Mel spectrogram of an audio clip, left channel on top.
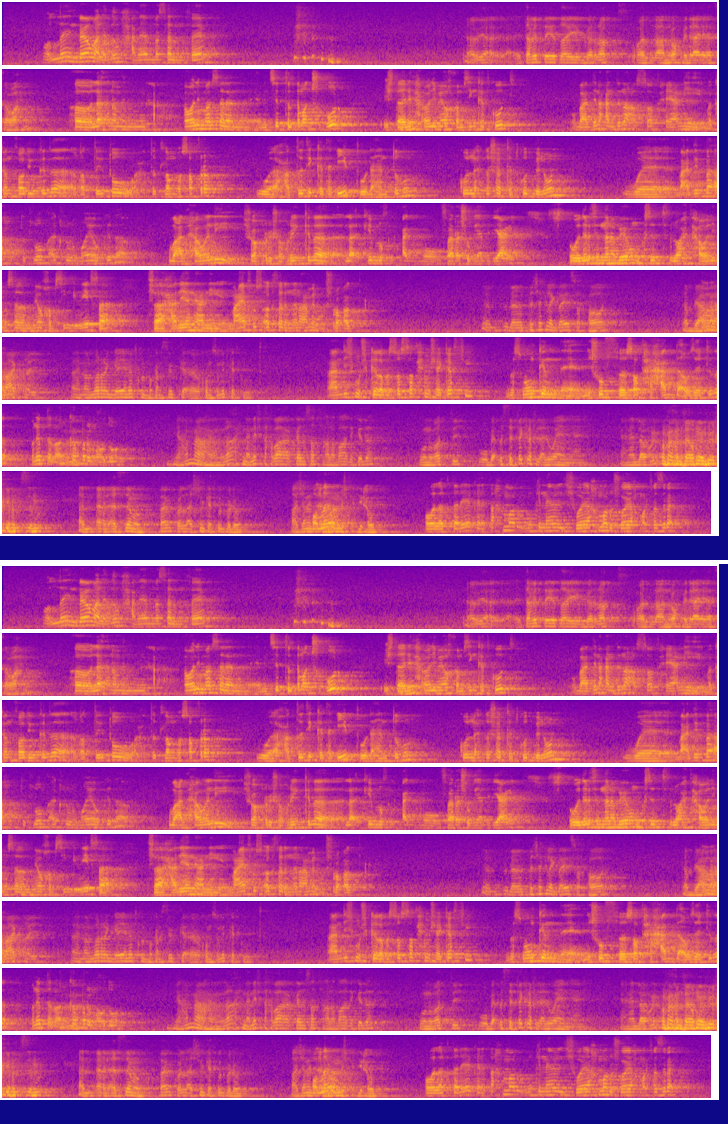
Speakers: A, on the left; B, on the left.
A: والله نبيعهم على انهم حمام مثلا فاهم
B: <laughs> طب يا... طب أنت إيه طيب جربت ولا هنروح في داهية تسوحنا؟
A: اه لا انا من من حوالي مثلا من ست لتمن شهور اشتريت
B: مم؟
A: حوالي 150 كتكوت وبعدين عندنا على السطح يعني مكان فاضي وكده غطيته وحطيت لمبة صفراء وحطيت الكتاكيت ودهنتهم كل 11 كتكوت بلون وبعدين بقى حطيت لهم اكل وميه وكده وبعد حوالي شهر شهرين كده لا كبروا في الحجم وفرشوا جامد يعني وقدرت ان انا ابيعهم وكسبت في الواحد حوالي مثلا 150 جنيه ف فحاليا يعني معايا فلوس اكتر ان انا اعمل مشروع اكبر
B: طب ده أنت شكلك دايس في الحوار طب يا عم
A: اه
B: انا معاك
A: إن-
B: طيب احنا المره الجايه ندخل ب 500 ك... آه، 500 كتكوت
A: ما عنديش مشكلة بس هو السطح مش هيكفي بس ممكن نشوف سطح حد او زي كده ونبدأ بقى
B: اه
A: نكبر الموضوع
B: يا عم هن- لا احنا هنفتح بقى كذا صفحه على بعض كده ونغطي وب... بس الفكره في الالوان يعني يعني لو <laughs> لو من 500 هن- هنقسمهم فاهم كل 20 كتكوت بلون عشان الالوان
A: والله
B: مش كتير قوي
A: هو الأكترية كانت أحمر ممكن نعمل شوية أحمر وشوية أحمر فأزرق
